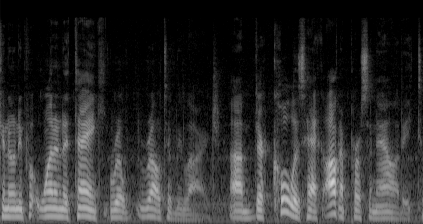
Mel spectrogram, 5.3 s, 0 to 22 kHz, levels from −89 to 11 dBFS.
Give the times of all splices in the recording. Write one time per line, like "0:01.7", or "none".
0:01.4
0:02.8
0:04.2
